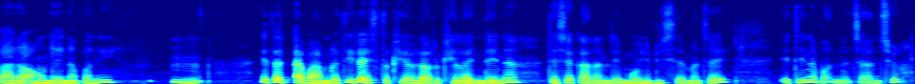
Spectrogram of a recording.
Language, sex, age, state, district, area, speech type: Nepali, female, 30-45, West Bengal, Darjeeling, rural, spontaneous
